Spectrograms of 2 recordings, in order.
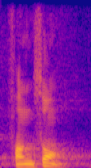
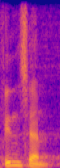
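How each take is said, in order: First: The name is said with a French pronunciation. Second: The name is said with a non-French pronunciation. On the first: The speaker calls it right. "Orang orang Prancis" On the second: The speaker calls it wrong. "bukan Vincent"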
